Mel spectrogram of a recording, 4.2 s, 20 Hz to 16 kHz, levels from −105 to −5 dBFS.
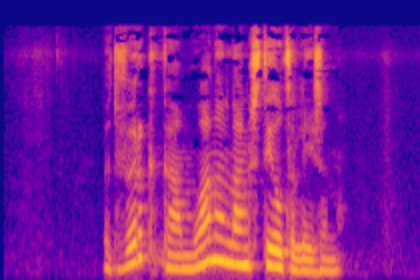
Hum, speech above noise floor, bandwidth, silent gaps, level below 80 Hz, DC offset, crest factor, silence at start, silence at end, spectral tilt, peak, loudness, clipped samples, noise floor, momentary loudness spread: none; 43 dB; 11.5 kHz; none; -68 dBFS; under 0.1%; 22 dB; 1.05 s; 0.8 s; -3.5 dB/octave; -2 dBFS; -20 LUFS; under 0.1%; -64 dBFS; 16 LU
